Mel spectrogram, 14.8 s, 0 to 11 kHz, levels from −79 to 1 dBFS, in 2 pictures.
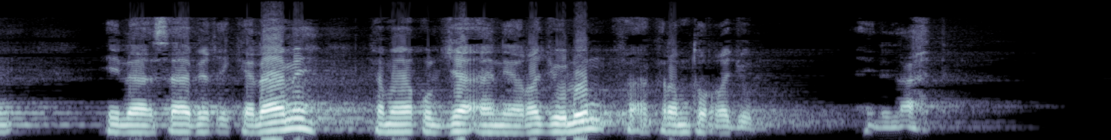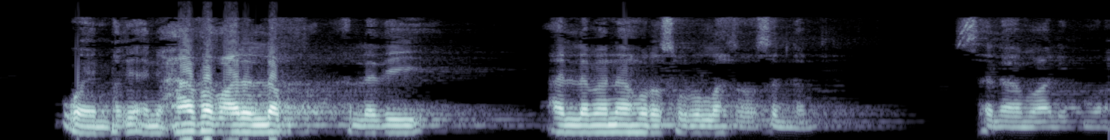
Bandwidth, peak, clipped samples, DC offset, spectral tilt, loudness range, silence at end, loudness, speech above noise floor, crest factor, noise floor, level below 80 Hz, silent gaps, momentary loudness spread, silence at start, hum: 11 kHz; 0 dBFS; 0.9%; under 0.1%; -6.5 dB/octave; 10 LU; 0 s; -12 LUFS; 46 dB; 14 dB; -58 dBFS; -52 dBFS; 7.15-7.31 s, 7.63-7.77 s; 20 LU; 0 s; none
